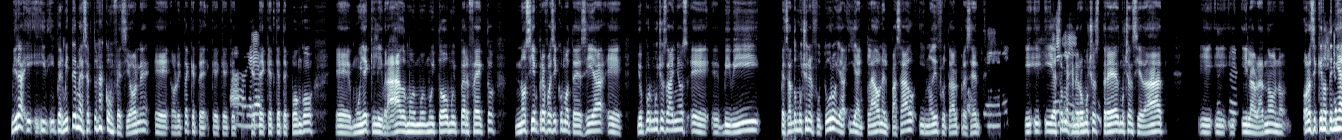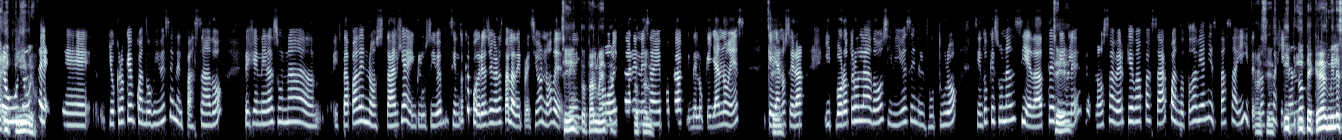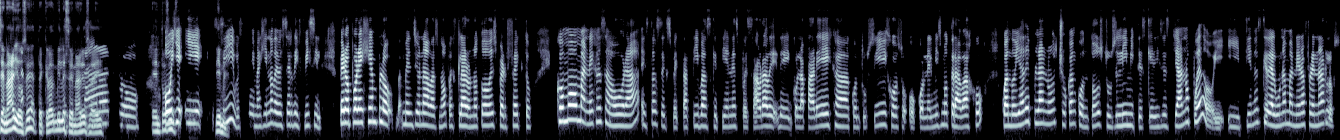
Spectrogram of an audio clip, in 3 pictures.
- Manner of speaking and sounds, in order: other background noise; tapping
- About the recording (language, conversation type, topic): Spanish, podcast, ¿Cómo equilibras el trabajo y la vida personal en la práctica?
